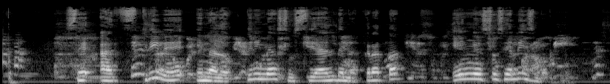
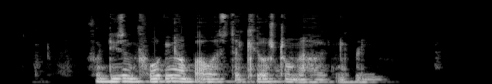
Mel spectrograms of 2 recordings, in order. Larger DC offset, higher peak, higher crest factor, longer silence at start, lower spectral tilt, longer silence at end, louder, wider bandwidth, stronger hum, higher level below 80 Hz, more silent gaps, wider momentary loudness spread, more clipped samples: neither; about the same, -2 dBFS vs 0 dBFS; about the same, 16 dB vs 18 dB; second, 0 s vs 0.9 s; about the same, -6 dB/octave vs -6 dB/octave; second, 0.05 s vs 1.1 s; about the same, -17 LUFS vs -17 LUFS; first, 16 kHz vs 11.5 kHz; neither; about the same, -58 dBFS vs -56 dBFS; neither; first, 16 LU vs 13 LU; neither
